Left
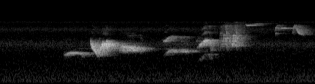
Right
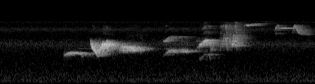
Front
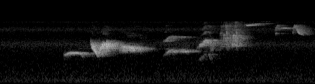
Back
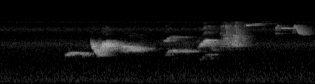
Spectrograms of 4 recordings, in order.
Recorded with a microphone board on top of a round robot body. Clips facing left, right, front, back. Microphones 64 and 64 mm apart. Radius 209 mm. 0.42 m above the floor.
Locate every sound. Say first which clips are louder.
0.6 s a bird: right 1 dB, front 3 dB; 15° right, 2.5 m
